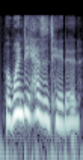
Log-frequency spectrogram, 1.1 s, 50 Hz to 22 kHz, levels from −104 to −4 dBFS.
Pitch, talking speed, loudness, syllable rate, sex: 245 Hz, 160 wpm, -17 LUFS, 7.0 syllables/s, female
